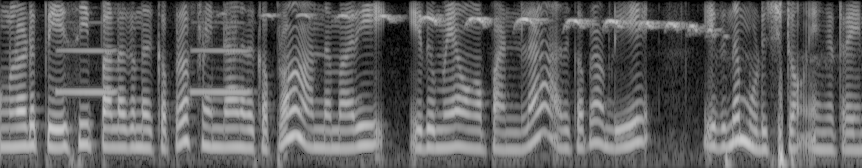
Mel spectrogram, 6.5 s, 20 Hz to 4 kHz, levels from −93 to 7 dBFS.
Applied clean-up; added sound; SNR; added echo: none; Bird vocalization, bird call, bird song + Wind instrument, woodwind instrument; 8 dB; none.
